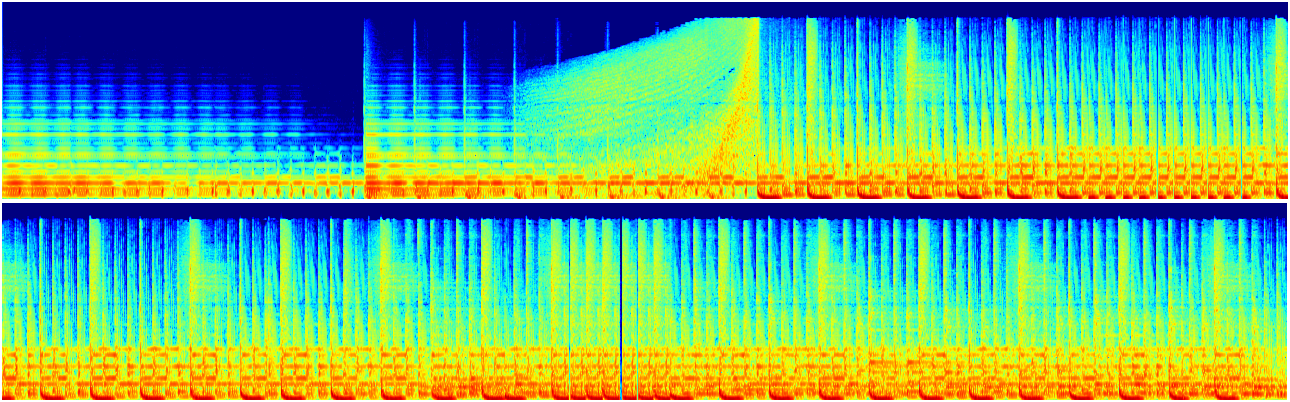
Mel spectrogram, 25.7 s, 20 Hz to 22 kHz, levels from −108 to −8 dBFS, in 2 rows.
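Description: The audio has two kinds of fault. Compressed frames are skipped at 0.68, 2.12, 5.23, 15.51 and 17.88 s. At each point the decoder drops whole frames of roughly 23.2 ms, so the sound jumps ahead. The jumps are about three frames (around 70 ms) at 0.68 and 5.23 s, about four frames (around 100 ms) at 2.12 and 15.51 s, and about fifteen frames (around 300 ms) at 17.88 s. On a waveform the envelope changes abruptly, and a spectrogram shows a vertical seam where the texture fails to continue. A second fault sounds like a CD stuck on one turn, from 10.86 to 12.55 s and again from 18.53 to 19.54 s. A scratch keeps throwing the pickup back, so a 169 ms slice replays ten times in the first stretch and six times in the second. Each jump is marked by a brief mute, which gives the rapid, even stutter of a skipping disc. A waveform shows identical blocks repeating at 169 ms intervals with tiny gaps between them. 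A spectrogram shows the same short pattern tiled across the span, separated by thin silent columns.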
